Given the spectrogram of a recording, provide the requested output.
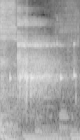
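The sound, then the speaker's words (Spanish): Glasses clink together in a toast, a bright, ringing chime with a couple of quick follow-up taps, heard on its own without talking. “Nos lo merecemos. Salud, campeón.”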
